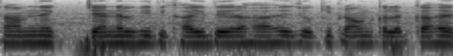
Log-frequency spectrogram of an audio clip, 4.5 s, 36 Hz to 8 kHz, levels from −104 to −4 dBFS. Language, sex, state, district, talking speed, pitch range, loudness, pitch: Hindi, male, Uttar Pradesh, Lalitpur, 185 wpm, 125-130 Hz, -17 LUFS, 125 Hz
